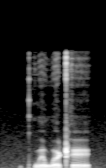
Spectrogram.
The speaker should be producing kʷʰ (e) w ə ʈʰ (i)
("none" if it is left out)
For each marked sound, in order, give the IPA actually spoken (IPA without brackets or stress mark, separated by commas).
e, e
